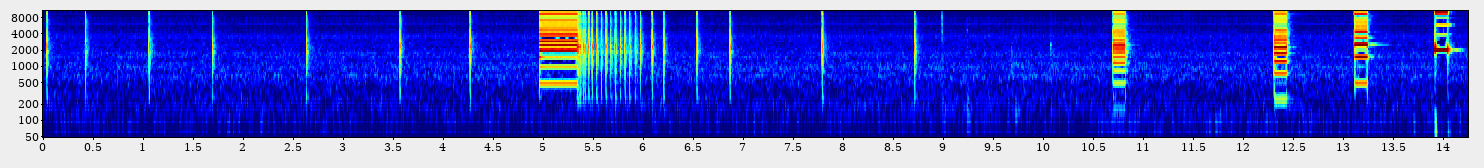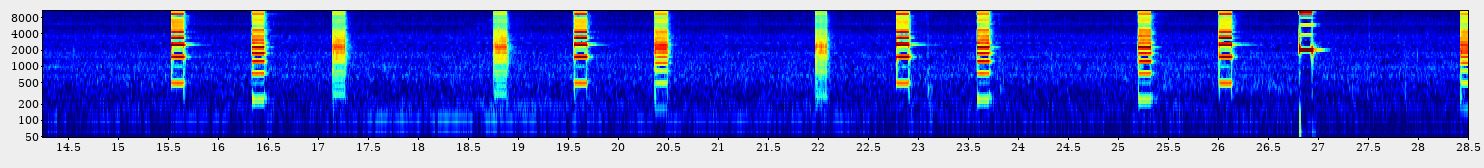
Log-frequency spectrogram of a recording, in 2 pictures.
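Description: An Arduino-driven loudspeaker ticking, the clicks growing slower as the potentiometer that sets the playback speed is turned, with a brief loud electronic buzz about five seconds in. From about eleven seconds it plays a simple song as short electronic beeps, roughly one note every 0.8 seconds.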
